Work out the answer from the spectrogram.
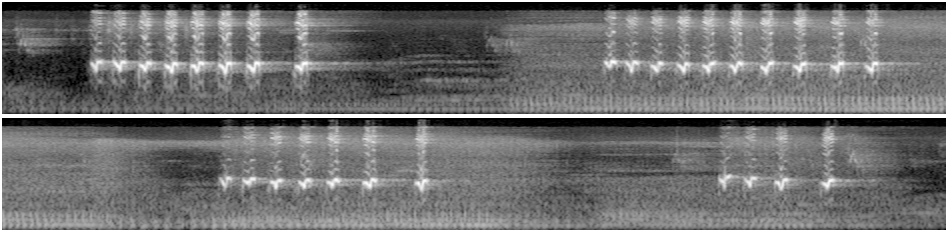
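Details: Actively singing yellow-vented bulbul (trucukan), recorded as a lure to draw calls from other bulbuls: four bursts of five to ten quick, clipped notes over a steady low background rumble.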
